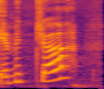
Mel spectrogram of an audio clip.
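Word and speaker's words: Imgur: how do you say it? Imager? – Yeah, imager. – Yeah, that's how you say it, isn't it? I always think imager, but it's like, no, that's not right.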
